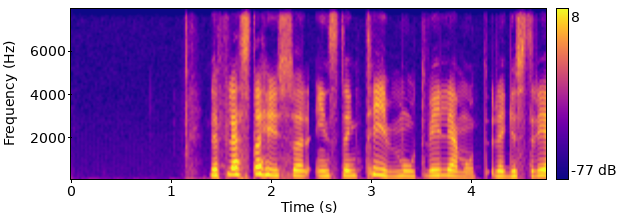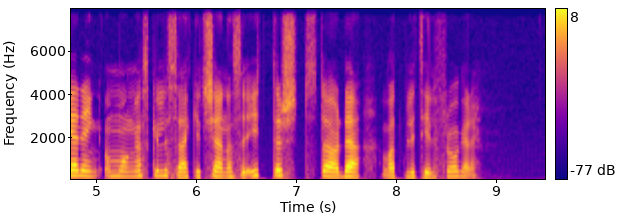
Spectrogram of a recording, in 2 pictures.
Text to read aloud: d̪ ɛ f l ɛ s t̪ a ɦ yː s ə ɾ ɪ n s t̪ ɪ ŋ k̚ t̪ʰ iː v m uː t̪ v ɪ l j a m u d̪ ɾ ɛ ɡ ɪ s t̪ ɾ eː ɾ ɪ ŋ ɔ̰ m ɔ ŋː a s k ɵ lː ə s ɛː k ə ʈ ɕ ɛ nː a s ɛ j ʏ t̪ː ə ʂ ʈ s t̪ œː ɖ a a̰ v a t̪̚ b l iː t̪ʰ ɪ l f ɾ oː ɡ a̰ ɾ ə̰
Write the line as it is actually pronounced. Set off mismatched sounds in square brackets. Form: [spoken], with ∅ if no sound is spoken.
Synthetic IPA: d̪ ɛ f l ɛ s t̪ a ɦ yː s ə ɾ ɪ n s t̪ ɪ ŋ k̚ t̪ʰ iː v m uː t̪ v ɪ l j a m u [t̪] ɾ ɛ ɡ ɪ s t̪ ɾ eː ɾ ɪ ŋ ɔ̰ m ɔ ŋː a s k ɵ lː ə s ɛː k ə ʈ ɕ ɛ nː a s ɛ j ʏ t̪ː ə ʂ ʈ s t̪ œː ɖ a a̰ v a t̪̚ b l iː t̪ʰ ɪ l f ɾ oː ɡ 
